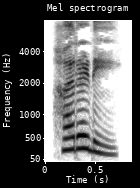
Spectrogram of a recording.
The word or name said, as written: ಹೋರಾಡು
